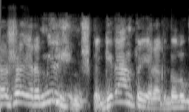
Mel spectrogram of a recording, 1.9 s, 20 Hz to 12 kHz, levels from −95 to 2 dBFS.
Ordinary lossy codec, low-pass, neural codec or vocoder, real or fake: Opus, 24 kbps; 7.2 kHz; none; real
